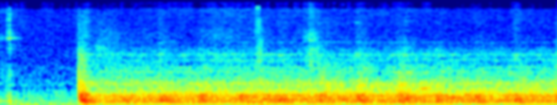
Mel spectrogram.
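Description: A train rolls across the Crimean Bridge in news footage. It starts abruptly as a low, steady rumble that keeps on without letting up, and no one speaks over it.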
